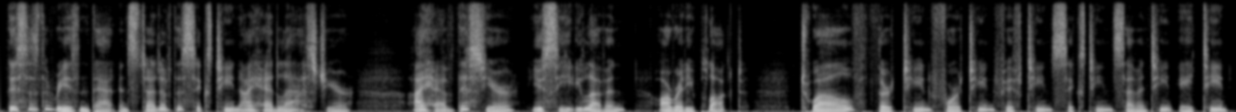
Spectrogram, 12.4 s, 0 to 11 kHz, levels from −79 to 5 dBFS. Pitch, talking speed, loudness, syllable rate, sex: 200 Hz, 135 wpm, -19 LUFS, 4.3 syllables/s, female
